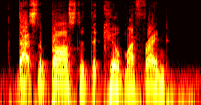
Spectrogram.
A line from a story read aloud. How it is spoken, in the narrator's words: he yelled out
